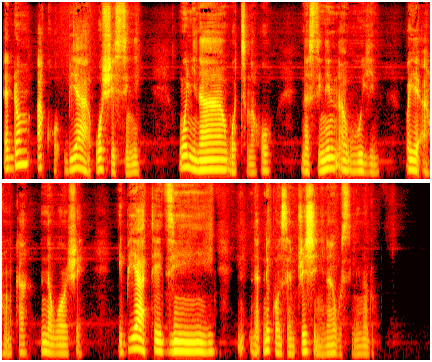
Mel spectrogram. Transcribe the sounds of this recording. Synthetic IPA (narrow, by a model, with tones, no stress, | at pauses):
ɛ˨dɔ̃˦ma˦kʰɔ̰˨bi˦a˦˨wɔ˦ɕᶣɛ˨sĩ˨nĩ˦ | wɔ˦ɲĩ˨nãː˦wɔ̰˨tʰɪ˨nã˨hɔ˦ | nã˨sĩ˨nĩ˦na̰˨wɔ˨˦jĩ˨n | ɔ˦jɛ̰˨ʔa̰˨ɦʊ̃˨mkʰã˦ | n̩˦nã˨wɔ˦ɕᶣɛ̰˨ | e˨bi˦a˦˨tʰɛ˦d͡zĩ˦ | nã̰˨nɪ̃˦kʰɔ̃˨nsɛ̰̃˨ntʰɾe˦ɕɔ̰̃˨nɲĩ˨nãː˦wɔ˨sĩ˨nĩ˦nʊ̃˦dʊ˨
